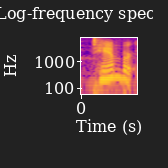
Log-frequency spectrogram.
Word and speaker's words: tambour: They were just like, for anyone who's never, because I had never heard of tambour. – Am I saying it right? Is it tambour or tambour? – Tambour. It's like Jeffrey Tambour. like the actor.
